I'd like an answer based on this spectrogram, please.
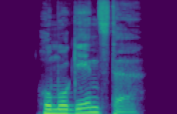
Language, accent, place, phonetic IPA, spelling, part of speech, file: German, Germany, Berlin, [ˌhomoˈɡeːnstɐ], homogenster, adjective, De-homogenster.ogg
- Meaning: inflection of homogen: 1. strong/mixed nominative masculine singular superlative degree 2. strong genitive/dative feminine singular superlative degree 3. strong genitive plural superlative degree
